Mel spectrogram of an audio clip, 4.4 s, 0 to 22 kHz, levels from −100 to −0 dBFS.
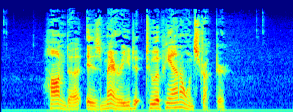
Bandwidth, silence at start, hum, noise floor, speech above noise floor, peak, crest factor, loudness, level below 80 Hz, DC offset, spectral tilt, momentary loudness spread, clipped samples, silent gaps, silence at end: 16.5 kHz; 0.7 s; none; -58 dBFS; 38 dB; -2 dBFS; 20 dB; -19 LUFS; -54 dBFS; under 0.1%; -2 dB/octave; 12 LU; under 0.1%; none; 1 s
